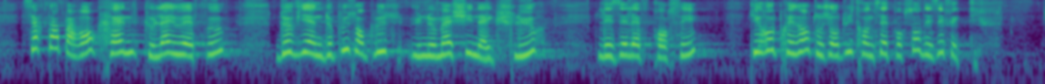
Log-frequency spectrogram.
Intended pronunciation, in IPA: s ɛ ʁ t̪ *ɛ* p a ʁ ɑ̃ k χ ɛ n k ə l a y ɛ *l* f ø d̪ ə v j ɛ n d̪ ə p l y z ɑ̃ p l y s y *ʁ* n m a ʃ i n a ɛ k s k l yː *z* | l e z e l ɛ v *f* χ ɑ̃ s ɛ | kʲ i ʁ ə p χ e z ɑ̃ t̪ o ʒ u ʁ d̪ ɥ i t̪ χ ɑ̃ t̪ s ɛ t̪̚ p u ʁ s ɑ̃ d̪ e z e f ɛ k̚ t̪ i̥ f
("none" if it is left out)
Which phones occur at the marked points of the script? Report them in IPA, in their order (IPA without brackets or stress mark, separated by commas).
ɛ̃, none, none, ʁ, f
